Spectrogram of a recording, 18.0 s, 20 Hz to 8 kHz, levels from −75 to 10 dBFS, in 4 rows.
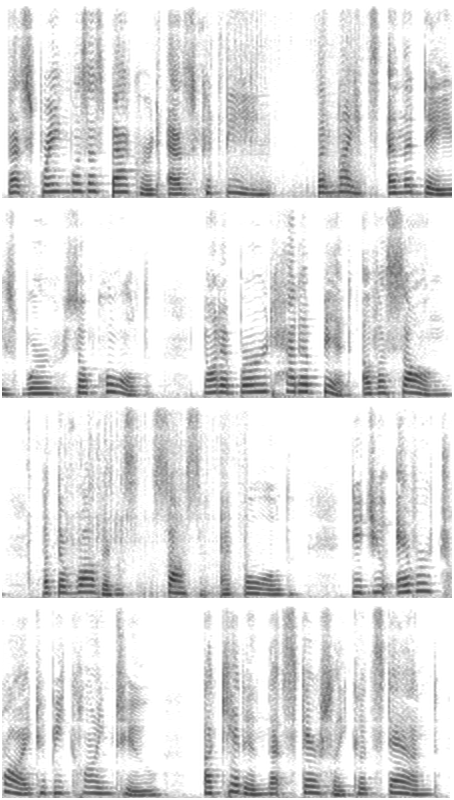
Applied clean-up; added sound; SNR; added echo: neural separator model SepFormer DNS4.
